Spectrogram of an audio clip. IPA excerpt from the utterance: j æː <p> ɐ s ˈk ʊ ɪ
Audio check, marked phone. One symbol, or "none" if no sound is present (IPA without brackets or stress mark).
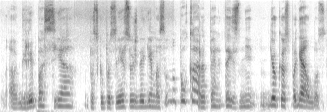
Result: p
